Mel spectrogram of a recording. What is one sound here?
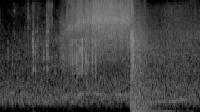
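A fire arrow whooshes through the air.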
